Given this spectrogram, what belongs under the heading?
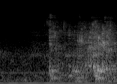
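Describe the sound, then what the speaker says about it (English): Cold tap water runs into a Pinter brewing keg, a steady rushing splash that swells louder partway through, close by, with no talking. "The instructions say fill the pinter with cold water from the tap."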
